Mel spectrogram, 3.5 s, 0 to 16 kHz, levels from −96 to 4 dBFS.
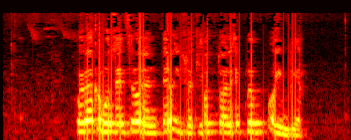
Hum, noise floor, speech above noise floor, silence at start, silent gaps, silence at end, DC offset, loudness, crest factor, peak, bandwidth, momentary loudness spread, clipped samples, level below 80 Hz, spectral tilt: none; -57 dBFS; 40 dB; 0.8 s; none; 0.5 s; under 0.1%; -18 LUFS; 18 dB; -2 dBFS; 11.5 kHz; 11 LU; under 0.1%; -48 dBFS; -6.5 dB/octave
